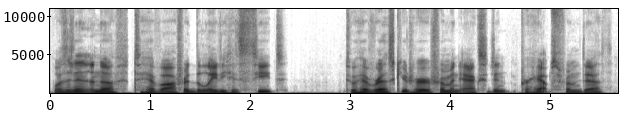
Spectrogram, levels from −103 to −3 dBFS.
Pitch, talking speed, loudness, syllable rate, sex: 120 Hz, 210 wpm, -19 LUFS, 5.5 syllables/s, male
